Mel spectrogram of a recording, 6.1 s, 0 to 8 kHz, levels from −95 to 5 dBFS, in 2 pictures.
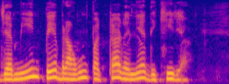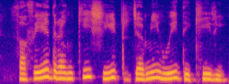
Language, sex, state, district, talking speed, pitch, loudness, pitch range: Rajasthani, female, Rajasthan, Nagaur, 145 wpm, 195 Hz, -15 LUFS, 185-225 Hz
